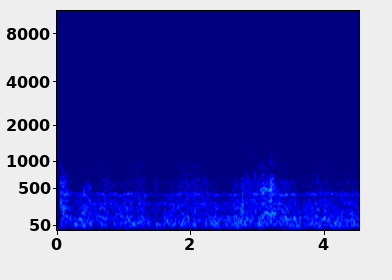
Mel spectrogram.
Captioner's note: purring and human breathing throughout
